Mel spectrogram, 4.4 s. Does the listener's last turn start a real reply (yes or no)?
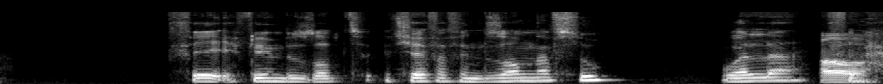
no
